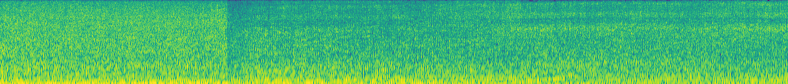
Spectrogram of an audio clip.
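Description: A biplane engine drones steadily.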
